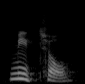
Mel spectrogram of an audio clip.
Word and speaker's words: Michel: do inglês antigo também Mitchell ch em inglês antigo terá a pronúncia de T como em Church Mitchell será algo Então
